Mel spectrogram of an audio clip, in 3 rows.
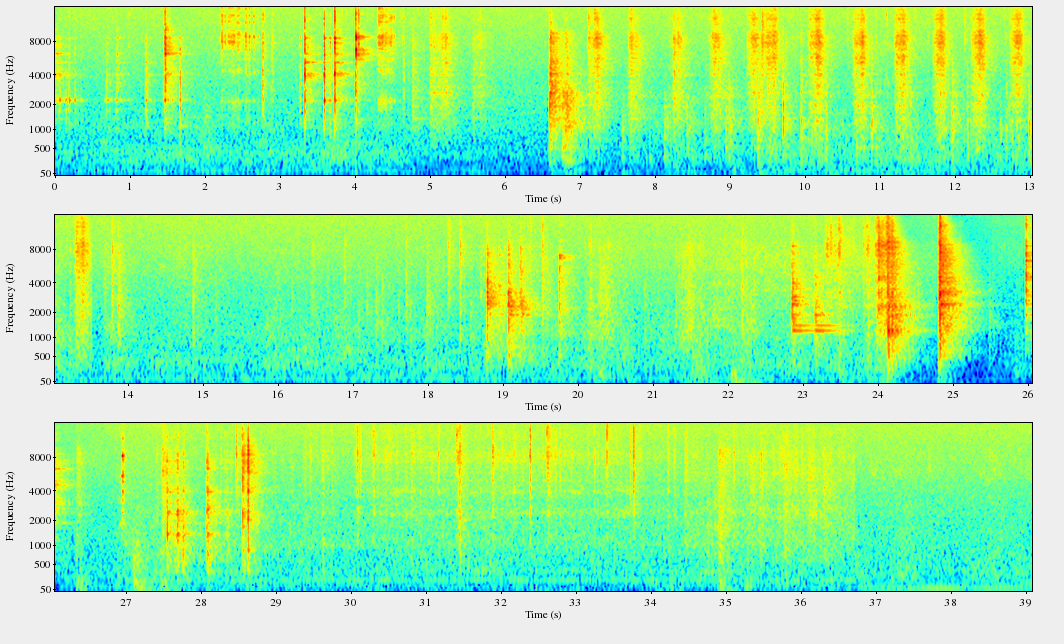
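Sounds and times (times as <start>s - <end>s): tools clicking and tapping: 0.0s - 4.8s.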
